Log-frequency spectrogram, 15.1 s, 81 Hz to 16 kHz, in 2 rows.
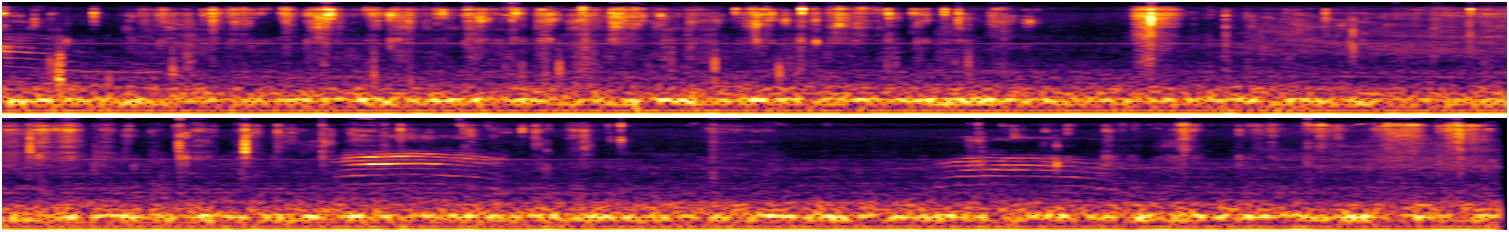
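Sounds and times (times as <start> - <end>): cat meowing: 0.0 - 0.6, 9.2 - 10.2, 12.2 - 13.3
steady low hum: 0.0 - 15.0.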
